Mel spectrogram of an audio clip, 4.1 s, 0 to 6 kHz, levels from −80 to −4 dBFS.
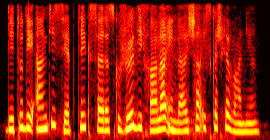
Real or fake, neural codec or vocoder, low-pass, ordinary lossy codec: fake; codec, 16 kHz, 2 kbps, X-Codec, HuBERT features, trained on general audio; 5.4 kHz; AAC, 32 kbps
